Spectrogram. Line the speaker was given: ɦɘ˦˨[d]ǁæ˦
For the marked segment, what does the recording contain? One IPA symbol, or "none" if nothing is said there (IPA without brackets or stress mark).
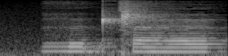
d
